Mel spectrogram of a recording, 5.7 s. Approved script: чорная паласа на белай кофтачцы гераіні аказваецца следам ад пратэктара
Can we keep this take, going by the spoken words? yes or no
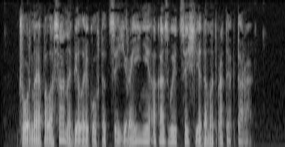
yes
